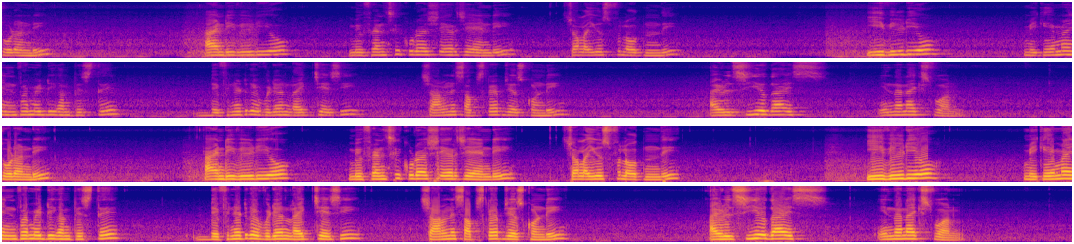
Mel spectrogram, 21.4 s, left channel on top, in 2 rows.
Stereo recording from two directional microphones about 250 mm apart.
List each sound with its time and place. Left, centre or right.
0.0 s speech: right
2.0 s speech: right
8.6 s speech: right
10.2 s speech: right
17.7 s speech: right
